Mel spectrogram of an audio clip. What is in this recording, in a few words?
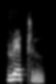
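"retral", Indian English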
